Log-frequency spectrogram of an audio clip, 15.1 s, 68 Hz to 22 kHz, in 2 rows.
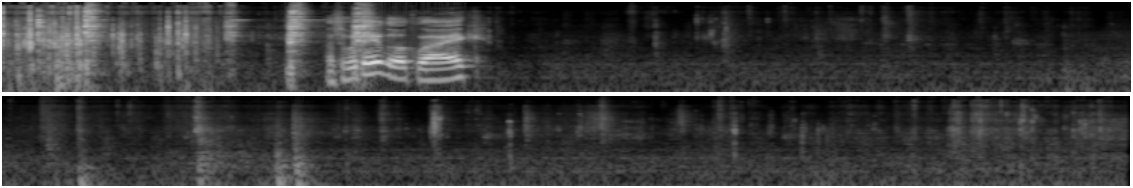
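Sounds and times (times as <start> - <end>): person chewing close to microphone: 3.6 - 7.1, 9.8 - 15.0.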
